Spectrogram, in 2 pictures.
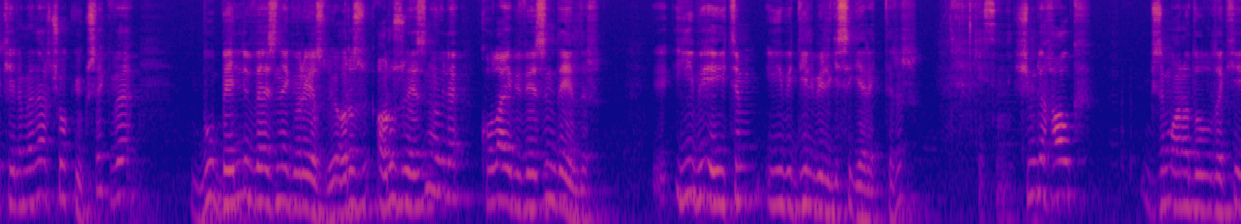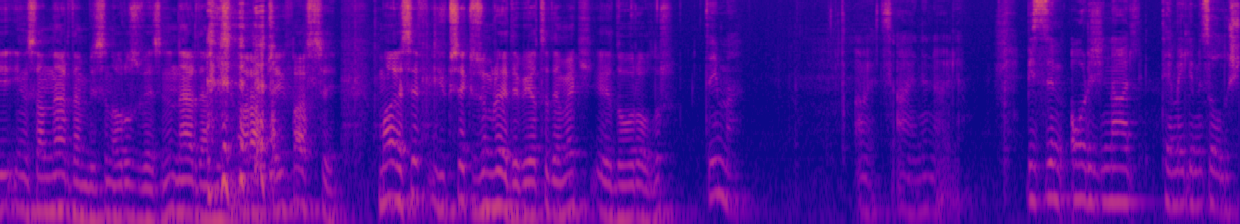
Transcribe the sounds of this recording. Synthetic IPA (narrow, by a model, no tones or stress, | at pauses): cʰe̞lʲimelʲæɾt͡ʃʰo̞kjycsɛcvɛ | bubɛlʲːivɛzinɛɟø̞ɾɛjazɯlˠɯjoaɾuzaɾuzvezinø̞jlʲɛkʰo̞lˠajbivezind̪ejilʲd̪iɾ̥ | ijibiejit̪ʰimijibid̪ilʲbilʲɟisiɟe̞ɾɛc̚t̪ʰiɾiɾ̥ | cʰesʃimd̪ihalˠk | bizimanad̪o̞lˠud̪acʰiins̬anːæɾd̪ænbiɾsinaɾuzvezininæɾd̪ænbisinaɾap̚t͡ʃajɯfaɾsɯjmaːlʲe̞sɛfjycsɛczymɾɛed̪e̞bijat̪ʰɯd̪e̞mɛcːd̪o̞ːɾuo̞lˠuɾ̥d̪̥ɯjmɯ | ɛ̰vɛt̪a̰jnænø̰jlʲɛ̰ | bizimo̞ɾiʒinalʲt̪ʰe̞me̞lʲimizo̞lˠuʃ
